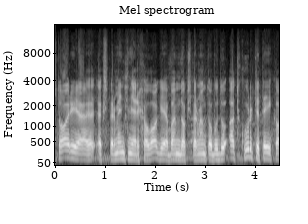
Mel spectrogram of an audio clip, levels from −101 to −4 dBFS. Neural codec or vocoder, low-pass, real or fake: vocoder, 44.1 kHz, 128 mel bands every 512 samples, BigVGAN v2; 14.4 kHz; fake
